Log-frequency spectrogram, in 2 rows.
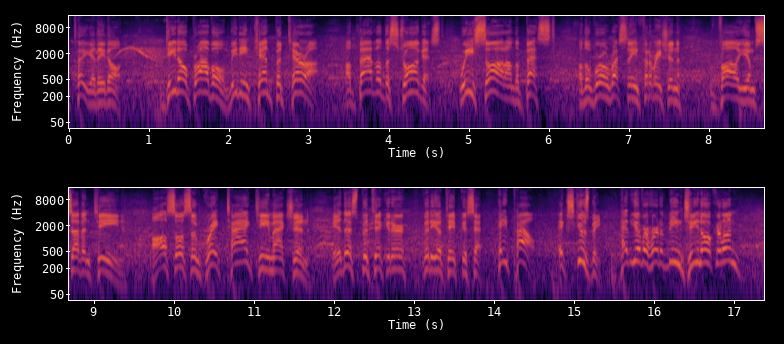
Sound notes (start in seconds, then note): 4.7 commentators exclaim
